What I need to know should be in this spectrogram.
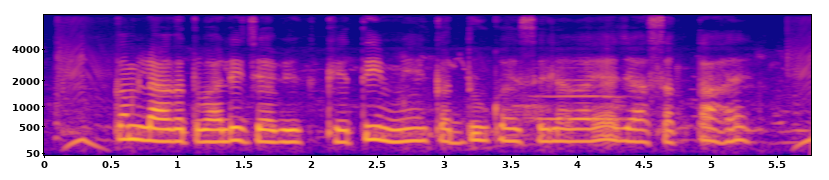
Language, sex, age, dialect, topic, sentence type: Hindi, female, 18-24, Awadhi Bundeli, agriculture, question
